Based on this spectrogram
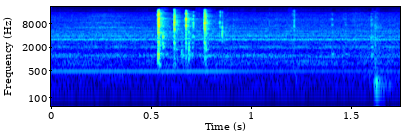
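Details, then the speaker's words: Macintosh PowerBook Duo 230 hard drive (Quantum Go Drive series) in a quiet room while it accesses data: a burst of light ticks, then one soft click as the heads automatically park. This is normal, not a defect. "that click is the headge automatically parking that's all it is exactly"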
